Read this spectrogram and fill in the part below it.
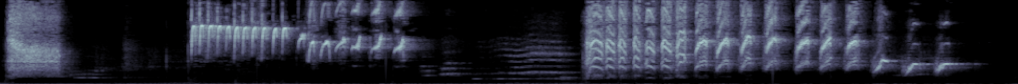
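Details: Tutor recording of a champion-contender greater green leafbird: a brief harsh note, then chattering, rapidly repeated high phrases that step down in pitch, followed by a long series of bright, clipped whistles.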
